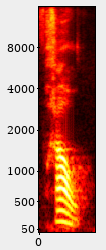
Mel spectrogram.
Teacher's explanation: 아랫입술을 물었다가 하고 놓고 이렇게 에르 발음을 해주고 그 다음에 모음을 좀 주로 발음을 하는 그런 단어가 되겠어요.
